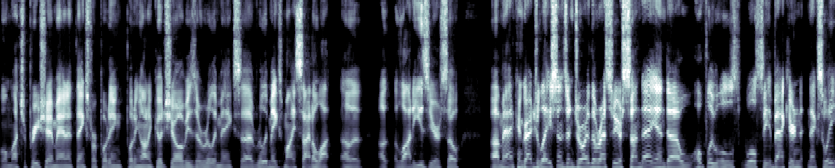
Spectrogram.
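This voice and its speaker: This man speaks very fast in a fairly high voice with lively intonation and a bright, sharp tone. The recording is very clean, with a silent background. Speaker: race broadcast commentator.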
